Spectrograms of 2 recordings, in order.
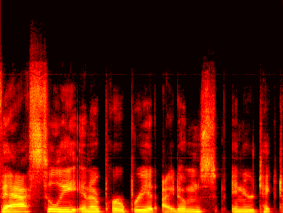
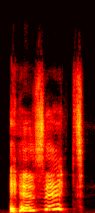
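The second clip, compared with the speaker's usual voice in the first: usual speaking voice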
